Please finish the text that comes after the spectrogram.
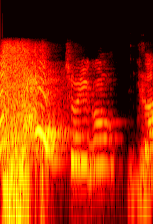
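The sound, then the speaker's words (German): A single loud, sharp sneeze bursts out at the start, followed right away by speech. “Gesundheit.”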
